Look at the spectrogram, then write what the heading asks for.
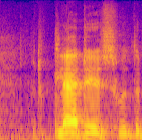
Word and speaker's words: Gwladys: It also accounts for Katherine, Isabel, and Ethel, all spelled with a Y, but Gladius with a W is a particularly virilent form.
